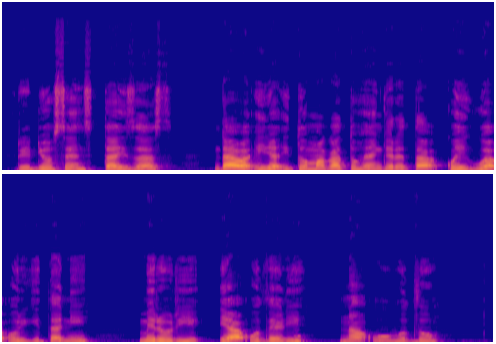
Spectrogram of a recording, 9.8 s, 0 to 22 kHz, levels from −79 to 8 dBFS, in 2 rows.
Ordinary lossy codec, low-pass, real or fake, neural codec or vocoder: none; 19.8 kHz; real; none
